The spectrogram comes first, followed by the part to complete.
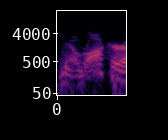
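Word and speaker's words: ROKR: And so he's like, rocker, okay, it's spelled like, R-O-K-R, that's cool spelling.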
